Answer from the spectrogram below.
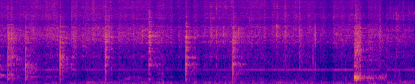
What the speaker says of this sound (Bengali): রসুন আর কাঁচা লঙ্কাটা একটু ভেজে নেব।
